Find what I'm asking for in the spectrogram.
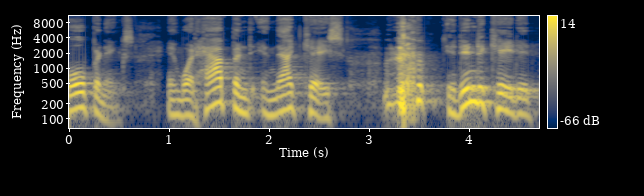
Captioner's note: coughs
